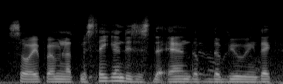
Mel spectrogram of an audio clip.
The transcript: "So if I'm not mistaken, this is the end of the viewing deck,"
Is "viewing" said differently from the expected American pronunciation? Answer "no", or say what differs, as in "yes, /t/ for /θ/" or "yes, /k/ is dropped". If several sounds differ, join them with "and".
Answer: yes, /b/ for /v/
